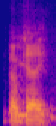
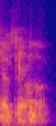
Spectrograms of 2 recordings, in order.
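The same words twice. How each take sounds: First: Said in the usual way. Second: Whispered okay. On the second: Real, not acted.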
